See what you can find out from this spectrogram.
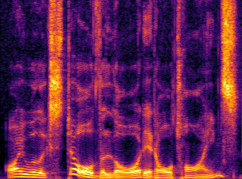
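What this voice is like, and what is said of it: Poor put-on English accent, Cockney-like. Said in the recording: “I think you have to read it in an English accent. ... That sounds terrible. ... Thanks a lot, Eric Idle. I mean, that sounded like almost Monty Python. ... my English accent's terrible, and often it's like Cockney.”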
